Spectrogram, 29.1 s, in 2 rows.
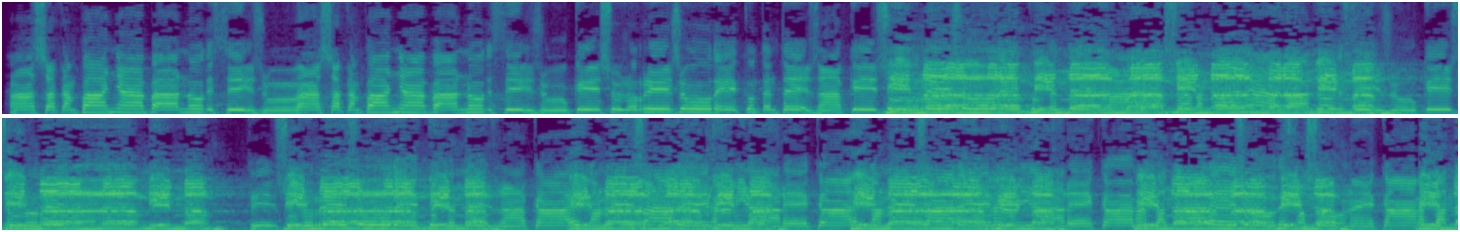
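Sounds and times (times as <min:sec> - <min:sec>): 
tenores vocal group singing for a ballu dance: 0:00.1 - 0:29.1.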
